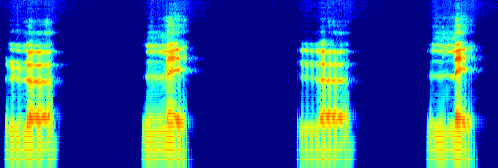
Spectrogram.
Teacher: A diferença é justamente o arredondamento dos lábios.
